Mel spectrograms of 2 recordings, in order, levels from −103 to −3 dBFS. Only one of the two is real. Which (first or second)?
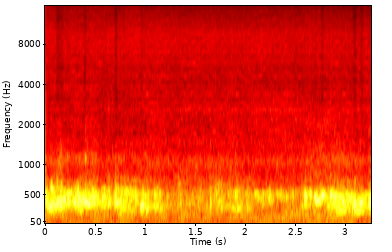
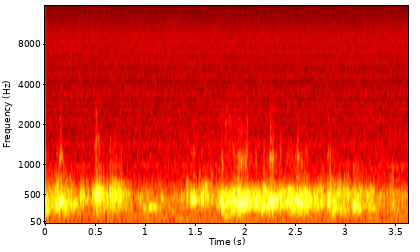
second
